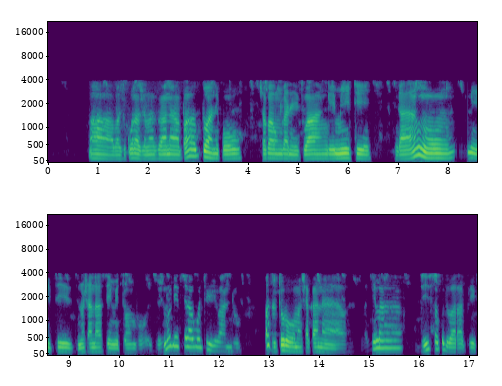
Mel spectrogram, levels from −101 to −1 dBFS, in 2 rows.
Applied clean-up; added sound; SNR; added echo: none; none; none; none.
